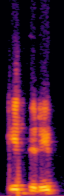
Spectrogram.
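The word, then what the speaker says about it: اِضْرِبْ: Bisa dibaca enggak ini? Tidak bisa. Kasih hamzah. Menjadi it. Kemudian doma belakangnya dibaca sukun menjadi idrib.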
